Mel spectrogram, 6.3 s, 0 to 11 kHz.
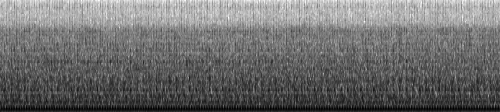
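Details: Wartime H tractor revived after 20+ years of sitting: idle slowed and warmed to full operating temperature, giving a steady even low rumble with no knocks or ticks. Oil pressure is good, and a typical oil leak is burning off.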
